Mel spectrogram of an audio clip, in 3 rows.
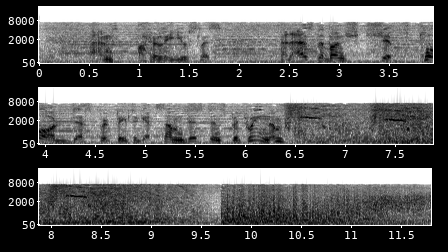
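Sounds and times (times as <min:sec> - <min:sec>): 
speech: 0:00.5 - 0:07.5
torpedo explosion blast: 0:06.4 - 0:11.7.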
